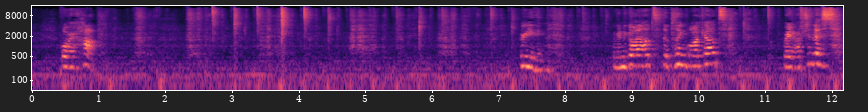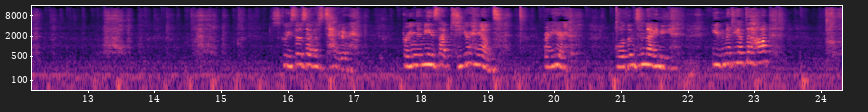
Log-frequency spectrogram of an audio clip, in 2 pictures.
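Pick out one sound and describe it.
Feet thump lightly on a carpeted floor in a quick rhythm.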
